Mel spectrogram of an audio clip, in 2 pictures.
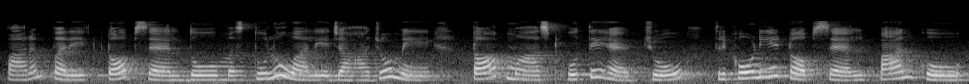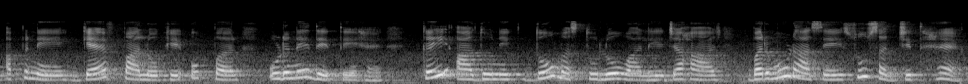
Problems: constant background noise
